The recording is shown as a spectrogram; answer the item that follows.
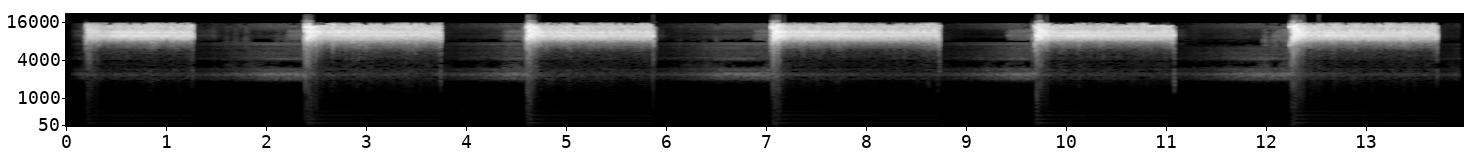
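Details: Nebraska coneheads (Neoconocephalus nebrascensis) calling shortly after sunset, 28 Aug 2015, Coles Co., Illinois: loud, hissing buzzes about a second long, separated by short regular pauses. This is a courtship song to attract a mate.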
